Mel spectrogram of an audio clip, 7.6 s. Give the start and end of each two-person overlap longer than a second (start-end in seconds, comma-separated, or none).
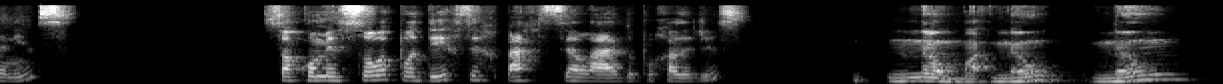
none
